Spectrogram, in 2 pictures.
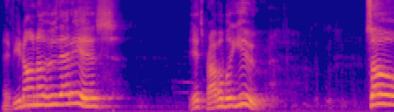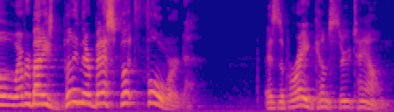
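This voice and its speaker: A middle-aged man preaching a storytelling sermon from a church pulpit, swinging between big acted-out crowd voices and quiet asides. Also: sits high, big pitch swings, slow pace, long pauses. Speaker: pastor. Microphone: headset mic.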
